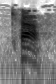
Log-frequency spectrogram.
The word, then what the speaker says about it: ك: So the difference between the Qaf and the Kaf is in precisely where the makhraj occurs. Notice we will do both of them. This is the Qaf, right? And then this is the Kaf, slightly below that, closer to the mouth.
